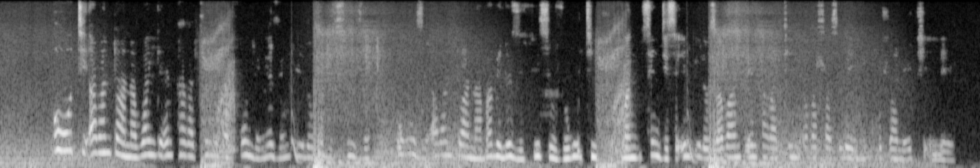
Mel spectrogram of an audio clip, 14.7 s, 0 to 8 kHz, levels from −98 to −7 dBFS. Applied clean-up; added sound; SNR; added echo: none; Explosion; 5 dB; none.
